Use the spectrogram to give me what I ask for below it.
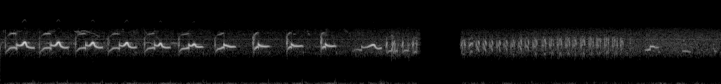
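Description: At 4.19 to 4.63 s, a call audio freeze: the last sound smears into a fading buzz or hiss, then roughly 0.34 s of silence, likely from delayed packets draining the jitter buffer. Audio then resumes intact, about 0.4 s late.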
